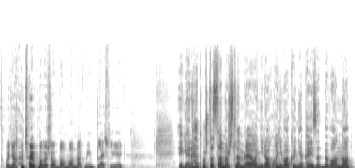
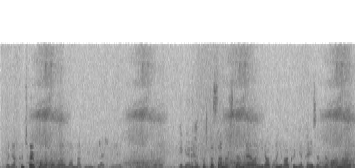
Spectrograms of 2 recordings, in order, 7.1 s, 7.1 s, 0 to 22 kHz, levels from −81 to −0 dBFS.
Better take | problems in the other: first | hiss; loud; throughout; 3 dB below the speech

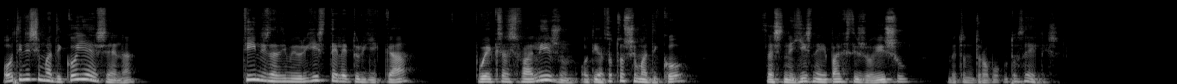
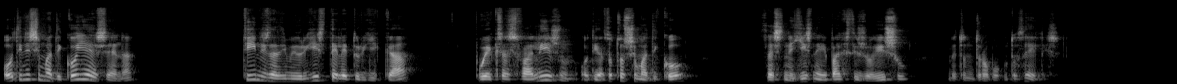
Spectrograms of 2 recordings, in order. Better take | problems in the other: first | thin; very; fading below 350 Hz

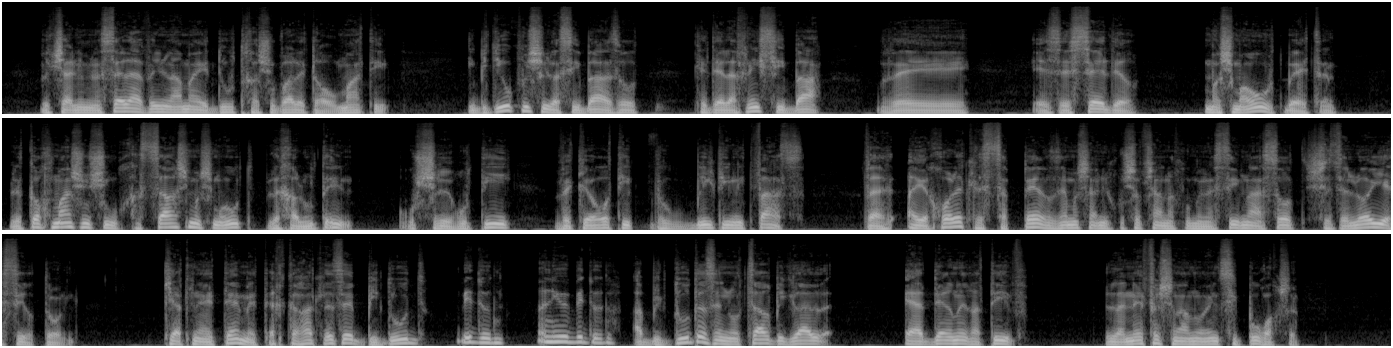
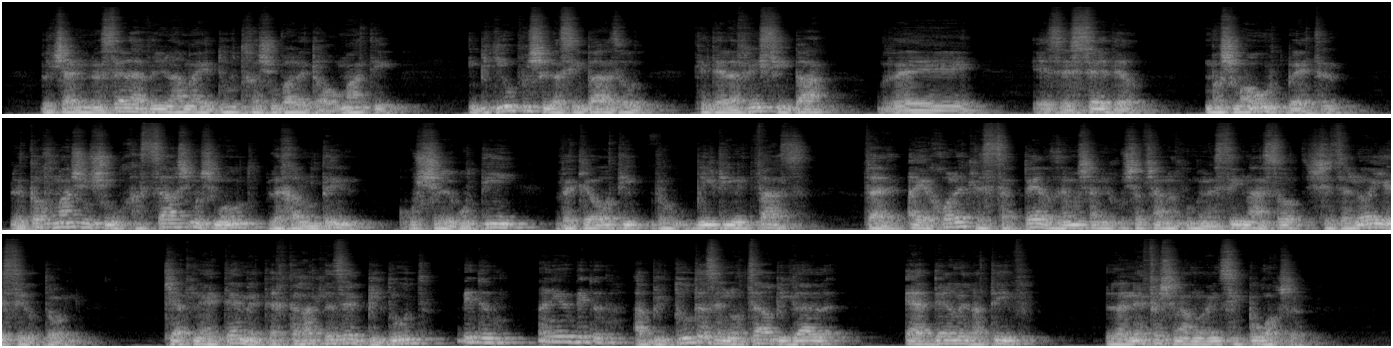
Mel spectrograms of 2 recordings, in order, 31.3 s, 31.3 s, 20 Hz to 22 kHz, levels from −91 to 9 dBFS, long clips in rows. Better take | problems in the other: first | off-mic speech; far // room echo; very slight; dies away in 0.2 s

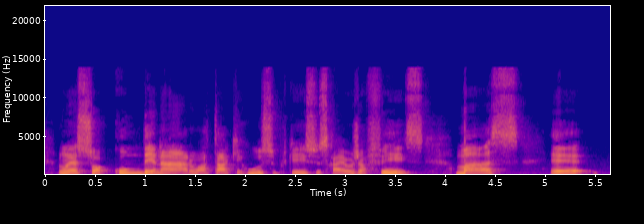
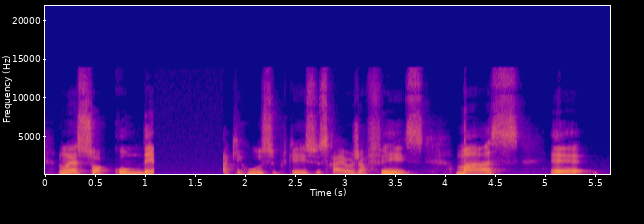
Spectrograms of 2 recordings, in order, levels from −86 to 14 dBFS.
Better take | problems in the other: first | audio cutting out; at 1 s for 0.5 s

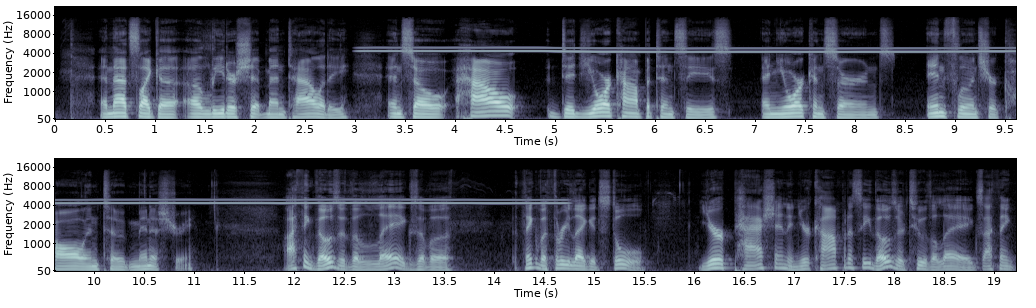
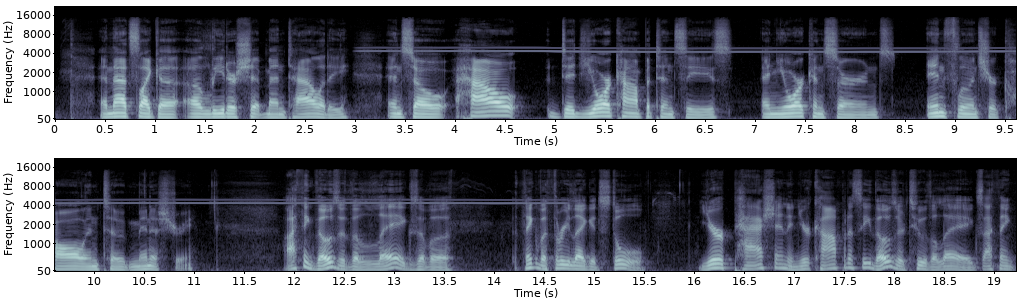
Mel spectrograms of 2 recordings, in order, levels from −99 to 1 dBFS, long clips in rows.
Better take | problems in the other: second | high-pitched whine; loud; from 3 to 15 s; 4.5 kHz, 7 dB below the speech; faint in the second

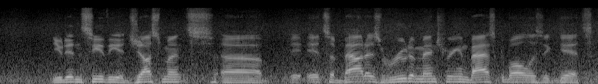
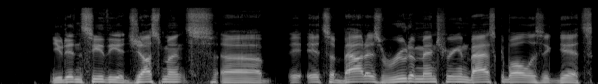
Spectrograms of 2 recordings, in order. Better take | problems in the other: second | hiss; noticeable; throughout; 10 dB below the speech

